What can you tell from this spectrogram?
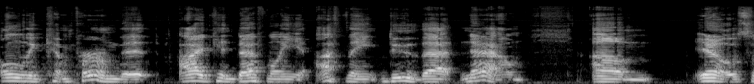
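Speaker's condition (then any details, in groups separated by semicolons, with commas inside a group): Brain injury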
